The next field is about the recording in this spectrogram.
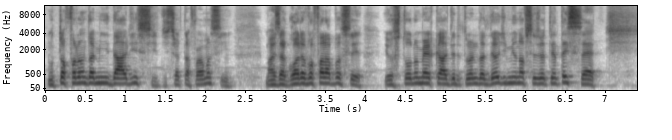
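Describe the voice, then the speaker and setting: Fifties man, high-pitched, an emphatic, repetitive motivational instructor. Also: darkish tone. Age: 50s. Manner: repetitive, emphatic, insistent, with sudden slow stressed words. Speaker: electronics instructor. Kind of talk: motivational talk to students.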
